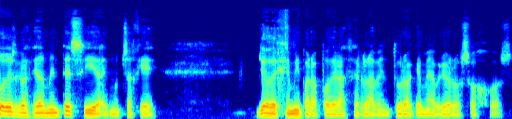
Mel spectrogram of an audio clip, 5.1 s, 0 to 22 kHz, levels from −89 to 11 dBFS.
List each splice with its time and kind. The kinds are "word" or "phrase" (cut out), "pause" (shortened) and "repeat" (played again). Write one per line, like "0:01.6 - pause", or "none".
0:01.0 - word
0:01.4 - word
0:03.0 - word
